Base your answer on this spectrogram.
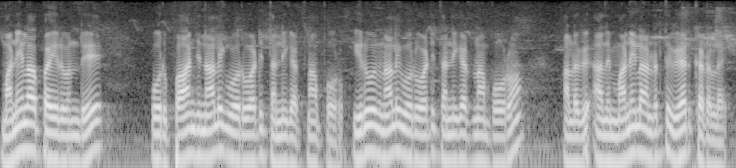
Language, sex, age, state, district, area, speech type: Tamil, male, 45-60, Tamil Nadu, Tiruvannamalai, rural, spontaneous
